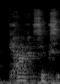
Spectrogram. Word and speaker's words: coccyx: coccyx is the medical name for the tailbone coccyx is spelled c-o-c-c-y-x the coccyx consists of three to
